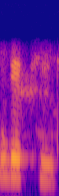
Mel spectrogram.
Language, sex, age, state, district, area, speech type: Bengali, female, 30-45, West Bengal, Birbhum, urban, conversation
